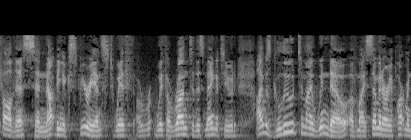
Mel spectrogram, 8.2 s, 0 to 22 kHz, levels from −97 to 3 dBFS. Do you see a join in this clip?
no; 0 cuts

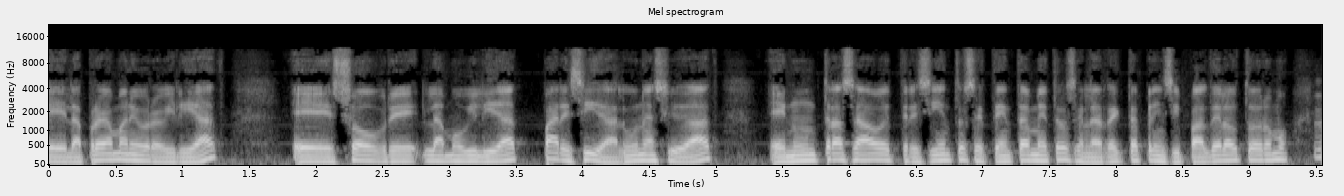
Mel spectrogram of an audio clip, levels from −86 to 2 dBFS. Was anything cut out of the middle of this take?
yes; 1 cut; at 4.3 s

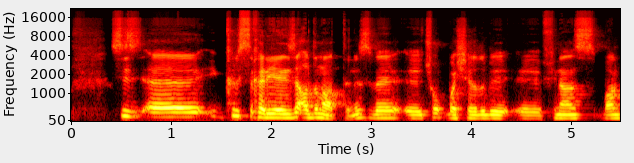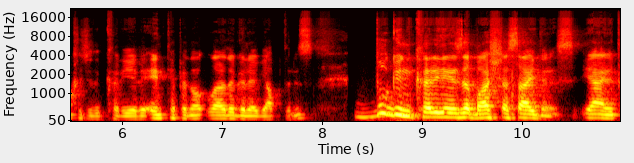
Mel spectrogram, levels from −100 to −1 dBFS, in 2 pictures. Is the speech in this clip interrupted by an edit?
yes; 1 cut; at 1.8 s

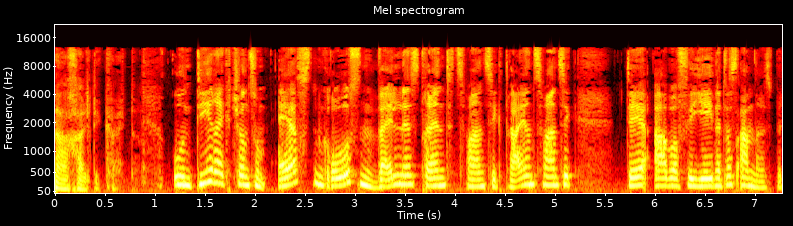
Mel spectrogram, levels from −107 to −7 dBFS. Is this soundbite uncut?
yes; 0 cuts

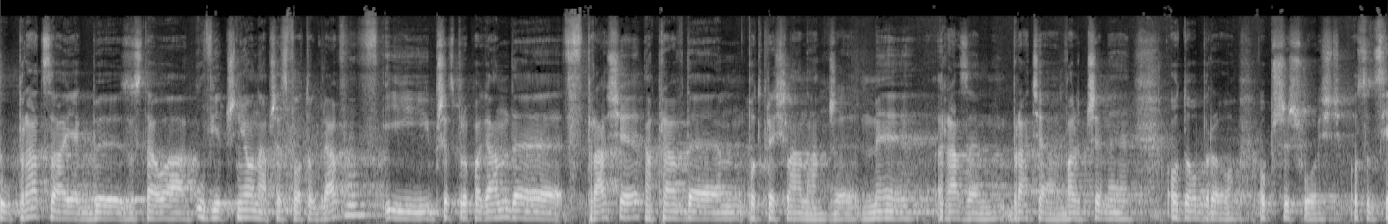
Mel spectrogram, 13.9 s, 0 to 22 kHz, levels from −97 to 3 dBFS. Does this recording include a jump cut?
no; 0 cuts

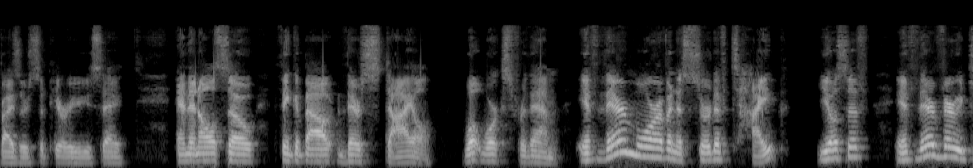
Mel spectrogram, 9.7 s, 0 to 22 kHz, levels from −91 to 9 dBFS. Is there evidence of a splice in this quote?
no; 0 cuts

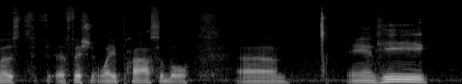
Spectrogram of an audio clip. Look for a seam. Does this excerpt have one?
no; 0 cuts

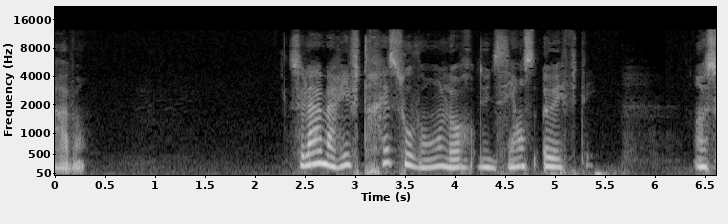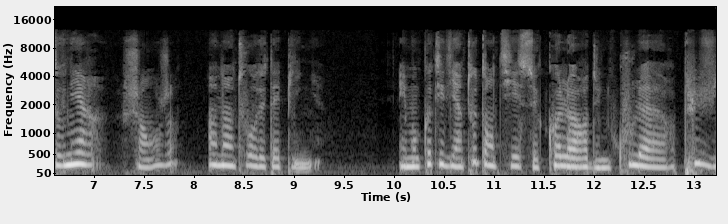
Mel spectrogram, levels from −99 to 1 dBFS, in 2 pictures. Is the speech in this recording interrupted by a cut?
no; 0 cuts

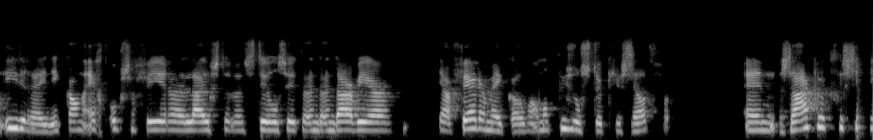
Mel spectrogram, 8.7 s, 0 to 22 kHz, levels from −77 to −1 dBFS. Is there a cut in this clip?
yes; 3 cuts; at 3.2 s, 6.3 s, 7.8 s

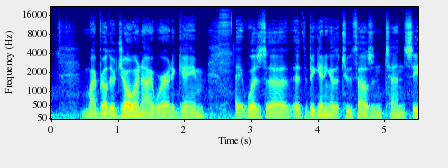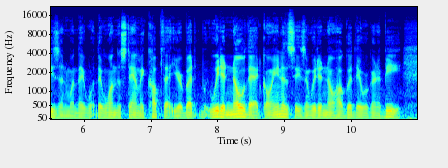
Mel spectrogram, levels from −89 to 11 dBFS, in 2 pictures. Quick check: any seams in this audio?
no; 0 cuts

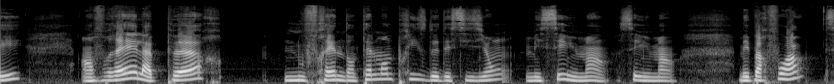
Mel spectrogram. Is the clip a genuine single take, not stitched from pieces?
yes; 0 cuts

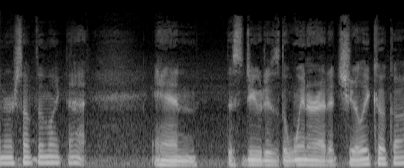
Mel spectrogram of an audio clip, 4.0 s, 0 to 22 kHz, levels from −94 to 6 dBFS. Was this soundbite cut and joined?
yes; 1 cut; at 2.8 s

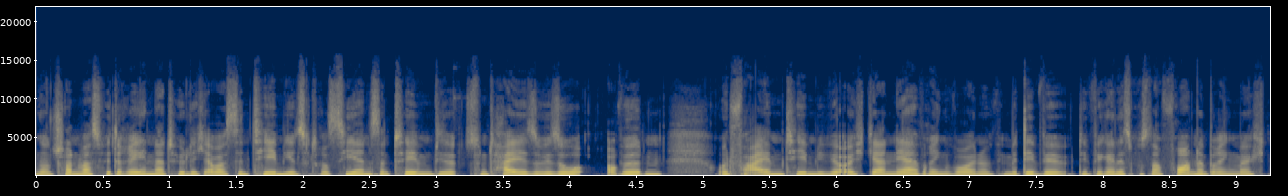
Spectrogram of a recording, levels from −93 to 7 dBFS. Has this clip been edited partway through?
yes; 1 cut; at 4.4 s

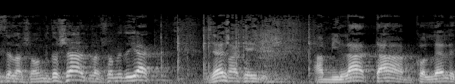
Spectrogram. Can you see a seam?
yes; 1 cut; at 2.3 s

